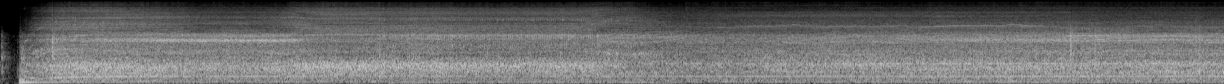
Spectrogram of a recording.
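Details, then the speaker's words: 2005 Numatic Edward Turbo vacuum with turbo electric head: steady motor hum with fixed whine, but the head's deeper whirr drops out partway; intermittent cut-out, owner suspects a loose connection in the head or switch. "I think there's a little loose connection somewhere, so I don't know whether it's in the head itself or it's something to do with the switch, and I should be able to access the switch."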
